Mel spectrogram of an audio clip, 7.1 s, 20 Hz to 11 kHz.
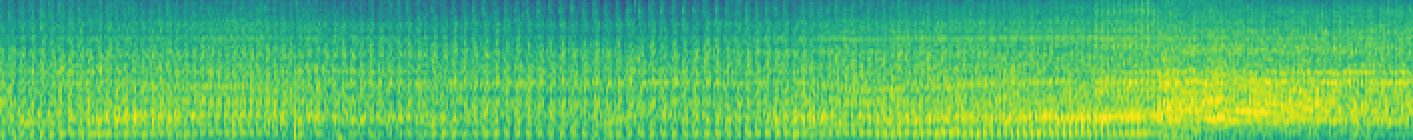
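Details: Suzuki DF6 small outboard running: a rapid, regular hammering clatter over the motor, speed rising near the end; abnormal running noise.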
